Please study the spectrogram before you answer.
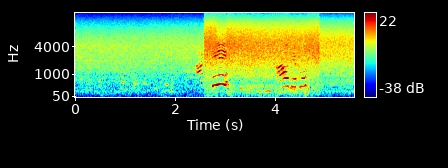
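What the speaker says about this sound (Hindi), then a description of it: "सबसे पहला जो जगह है वो है मरमला वाटरफॉल।" Marmala waterfall near Vagamon, Kerala, reached by a short trek off the road from Kochi, fills the air with a steady, loud rushing roar, while a voice briefly talks over it midway.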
